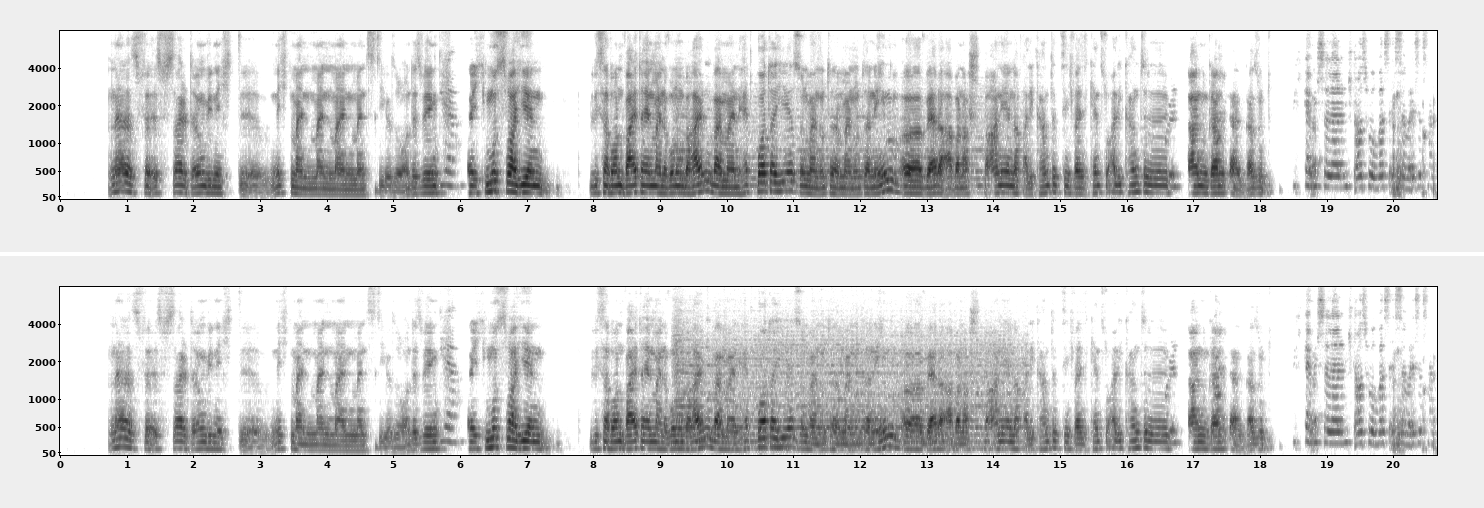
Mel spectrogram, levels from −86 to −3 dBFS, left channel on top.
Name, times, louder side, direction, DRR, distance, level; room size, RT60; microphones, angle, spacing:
voice 1, 0.7-5.8 6.1-7.4 7.9-16.6 16.9-18.1 18.7-18.8 20.0-20.1, left 4 dB, 75° left, 0.6 m, -25 dB
Bowed string instrument, 9.2-14.8, right 4 dB, 75° right, 0.5 m, -38 dB
voice 2, 16.4-16.8 17.3-17.5 18.5-20.6, equal, 20° left, 0.6 m, -38 dB
3.2 x 2.3 x 2.4 m
head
